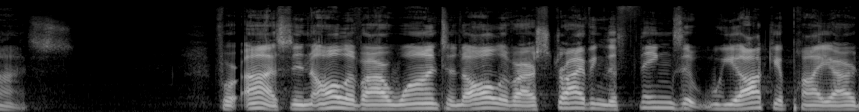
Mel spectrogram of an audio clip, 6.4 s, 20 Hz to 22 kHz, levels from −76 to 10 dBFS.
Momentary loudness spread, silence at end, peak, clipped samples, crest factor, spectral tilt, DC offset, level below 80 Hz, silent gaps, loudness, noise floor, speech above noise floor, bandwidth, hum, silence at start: 11 LU; 0 s; 0 dBFS; under 0.1%; 18 dB; -4 dB/octave; under 0.1%; -64 dBFS; none; -16 LUFS; -66 dBFS; 49 dB; 17.5 kHz; none; 0 s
